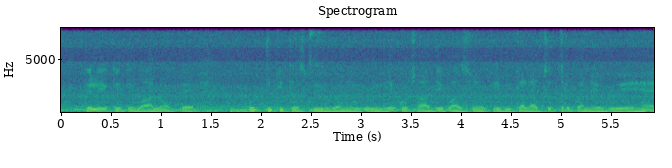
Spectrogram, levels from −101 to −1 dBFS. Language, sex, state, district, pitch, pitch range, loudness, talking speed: Hindi, male, Maharashtra, Aurangabad, 100 Hz, 95-105 Hz, -29 LUFS, 190 wpm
